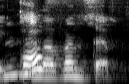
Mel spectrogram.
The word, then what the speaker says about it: Love and Theft: Love and Theft. ¿Sí se dice así? – Sí, Love and Theft.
